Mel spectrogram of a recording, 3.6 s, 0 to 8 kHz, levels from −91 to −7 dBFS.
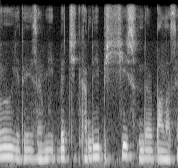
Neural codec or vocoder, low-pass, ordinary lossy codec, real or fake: none; 7.2 kHz; none; real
